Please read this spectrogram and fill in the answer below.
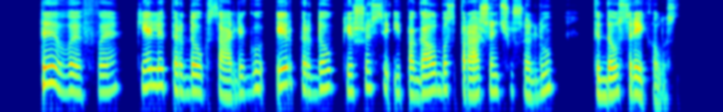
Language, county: Lithuanian, Klaipėda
